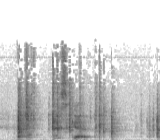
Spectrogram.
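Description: A small red gift box being opened and handled: a quick series of sharp clicks, knocks and rattles as the lid comes off and the contents shift.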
